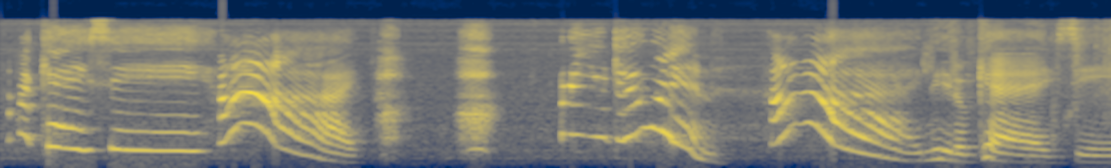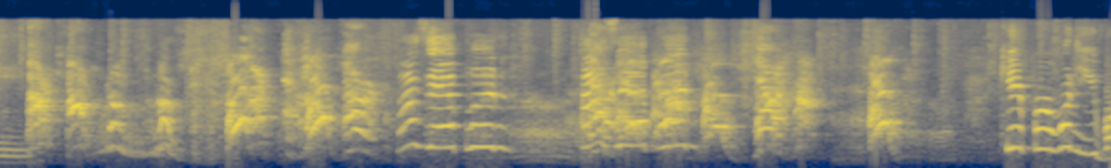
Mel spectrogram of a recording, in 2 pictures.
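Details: Several household pets in a room, among them Zoe, Casey, Kipper and Zeppelin, give high arching yips and whining yelps, rising and falling in pitch, over and over, while a person keeps greeting them by name.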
